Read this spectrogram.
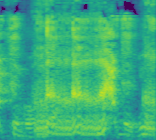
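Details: Dog indoors making a strange growly, talking-like sound: a continuous rough grumble with wavering tones that rise and fall over two seconds, in a small room.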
